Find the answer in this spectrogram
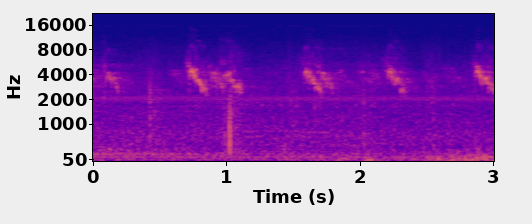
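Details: Sparrows calling with quick, bright, downward-sliding chirps, some doubled, coming about every half second to second over faint background noise.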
